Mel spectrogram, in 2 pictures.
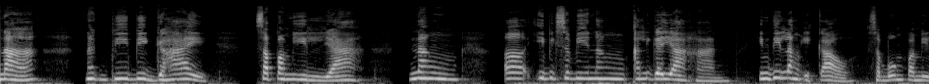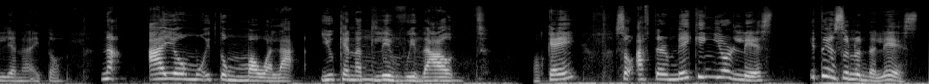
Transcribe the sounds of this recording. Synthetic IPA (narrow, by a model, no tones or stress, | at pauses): nɐnɐɡ̚bibɪɡaj | sɐpɐmiːlja | nɐŋ | ʔaʔiːbɪɡ̚sɐbiːhɪnɐŋkɐlɪɡɐjaːhɐnhɪnd̪iːlɐŋʔɪkawsɐbʊʔoŋpɐmiːljɐnɐʔɪt̪o̞nɐ | ʔaːjɐwmo̞ʔɪt̪oŋmɐwɐla̰ʔjukɛnɐt̪lɪvwɪðawt̪̚ʔokejsoʔaft̪ɛɹmejkɪŋjoɹlɪst̪̚ʔɪt̪ojʊŋsʊnod̪nɐlɪst̪̚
